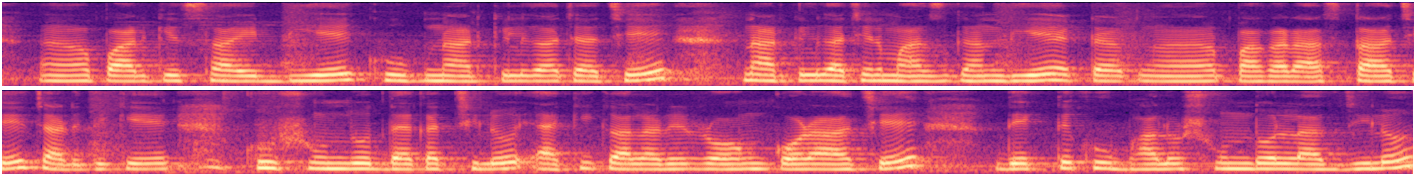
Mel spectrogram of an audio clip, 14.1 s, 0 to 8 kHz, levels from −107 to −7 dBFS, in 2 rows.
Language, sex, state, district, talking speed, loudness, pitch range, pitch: Bengali, male, West Bengal, North 24 Parganas, 140 wpm, -15 LUFS, 185-205 Hz, 190 Hz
